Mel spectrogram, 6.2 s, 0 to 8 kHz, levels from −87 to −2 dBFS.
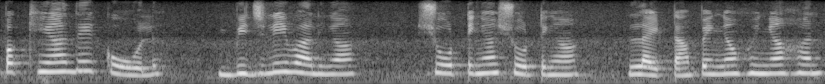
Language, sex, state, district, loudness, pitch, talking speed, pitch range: Punjabi, female, Punjab, Kapurthala, -19 LUFS, 265 Hz, 105 wpm, 245-285 Hz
